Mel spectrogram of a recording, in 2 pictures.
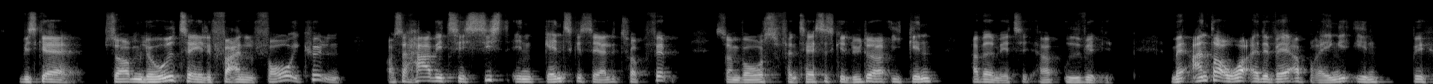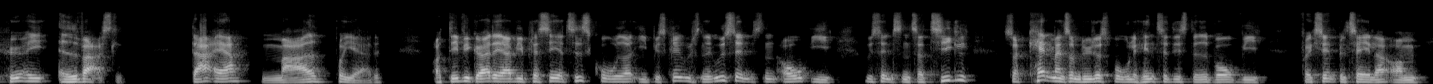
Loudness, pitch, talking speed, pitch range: -23 LUFS, 125 Hz, 165 wpm, 110-145 Hz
